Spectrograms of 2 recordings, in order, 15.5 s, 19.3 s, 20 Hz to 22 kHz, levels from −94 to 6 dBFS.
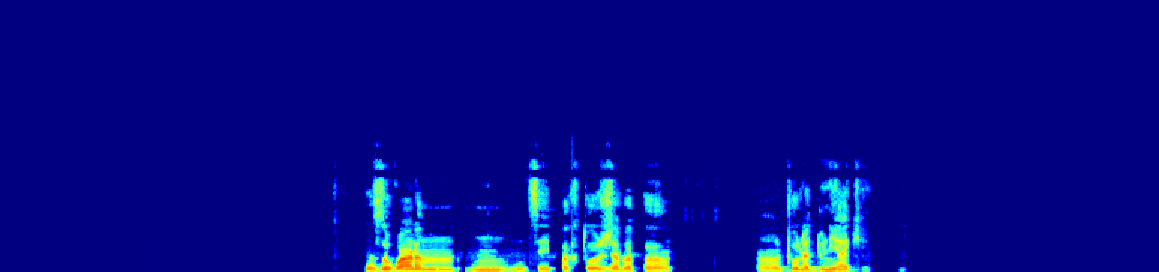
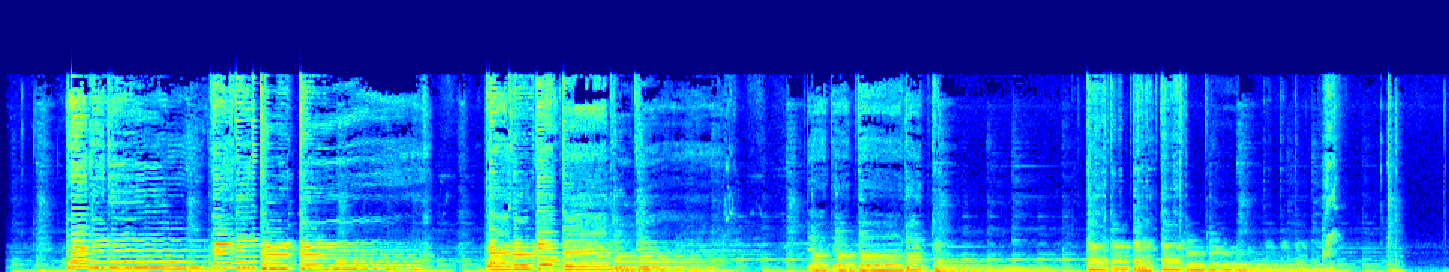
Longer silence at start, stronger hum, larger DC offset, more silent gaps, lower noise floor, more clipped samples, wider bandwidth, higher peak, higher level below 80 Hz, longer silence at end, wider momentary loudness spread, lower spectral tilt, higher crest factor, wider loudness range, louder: first, 4.85 s vs 0.15 s; neither; neither; first, 7.73-7.77 s, 9.01-9.12 s, 9.24-9.52 s, 9.59-10.07 s vs none; first, under -90 dBFS vs -54 dBFS; neither; second, 9.4 kHz vs 17 kHz; first, 0 dBFS vs -6 dBFS; second, -76 dBFS vs -44 dBFS; first, 4.05 s vs 0.05 s; second, 14 LU vs 17 LU; about the same, -5.5 dB/octave vs -5.5 dB/octave; first, 24 dB vs 18 dB; about the same, 7 LU vs 6 LU; about the same, -21 LUFS vs -23 LUFS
